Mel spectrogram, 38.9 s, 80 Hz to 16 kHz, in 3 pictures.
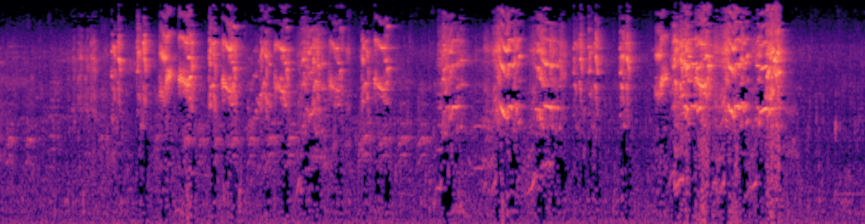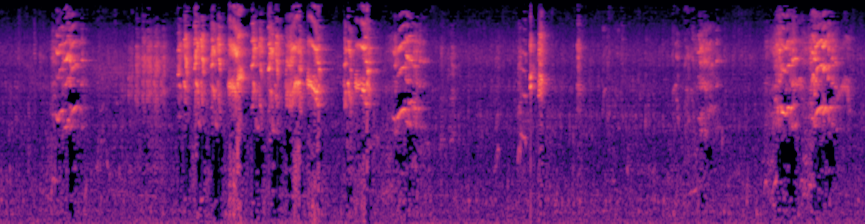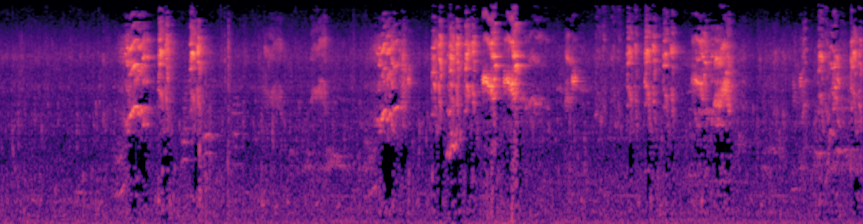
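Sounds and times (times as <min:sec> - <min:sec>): lorikeets screeching: 0:01.3 - 0:12.0, 0:30.6 - 0:34.7, 0:35.3 - 0:38.9.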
